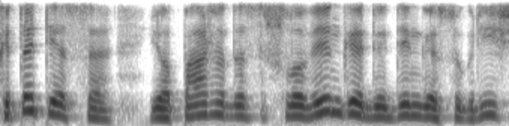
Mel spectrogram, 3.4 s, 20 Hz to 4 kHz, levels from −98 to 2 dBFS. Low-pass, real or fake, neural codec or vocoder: 3.6 kHz; real; none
